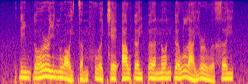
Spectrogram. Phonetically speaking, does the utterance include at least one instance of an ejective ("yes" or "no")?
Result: no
